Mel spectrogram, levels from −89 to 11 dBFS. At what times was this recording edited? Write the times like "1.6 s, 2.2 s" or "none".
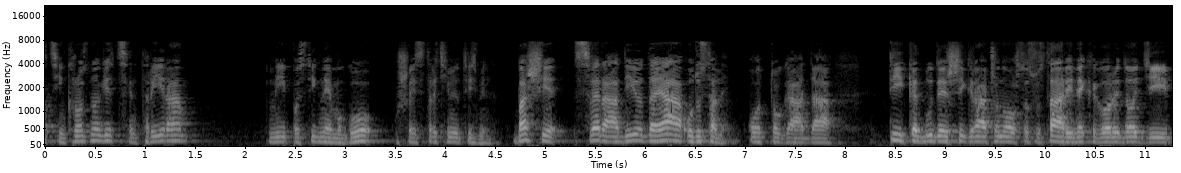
4.6 s, 6.9 s, 8.1 s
